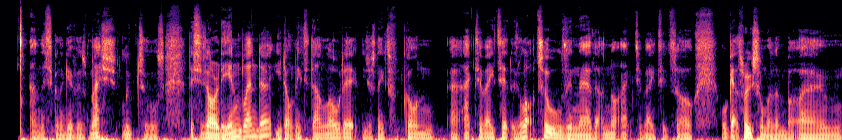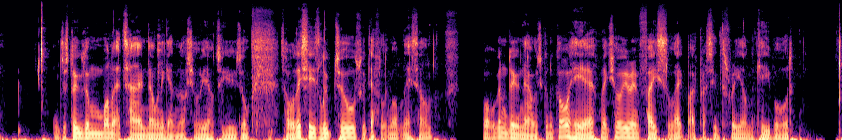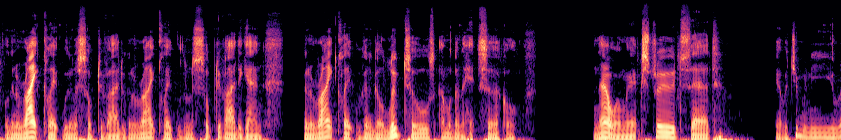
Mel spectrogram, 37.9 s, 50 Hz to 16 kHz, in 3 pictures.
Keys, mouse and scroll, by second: 19.5 middle click, 20.4 click, 20.9 shift+middle click, 23.1 3, 23.9 shift+middle click, 24.7-25.1 scroll up 2, 25.1 right click, 26.7 right click, 28.2-28.7 scroll down 2, 29.5 right click, 32.7-33.5 scroll down 3, 33.0 middle click, 33.5 scroll up 2, 33.9 shift+middle click, 34.8 e.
